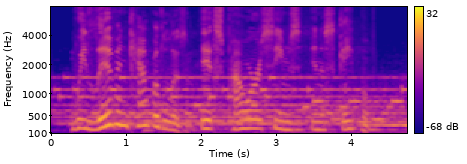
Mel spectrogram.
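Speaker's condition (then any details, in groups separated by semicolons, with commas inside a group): No condition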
